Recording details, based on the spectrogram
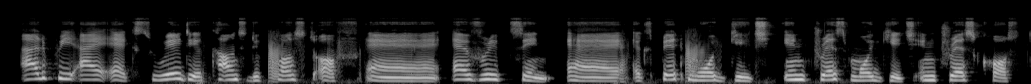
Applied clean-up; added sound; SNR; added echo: neural mask model DeepFilterNet 3.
